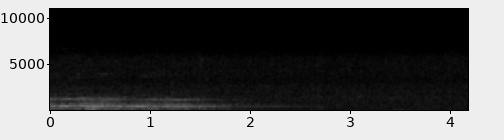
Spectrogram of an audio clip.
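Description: Chanting voice holding long, slowly sliding notes that fade out just under two seconds in, leaving faint hiss.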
